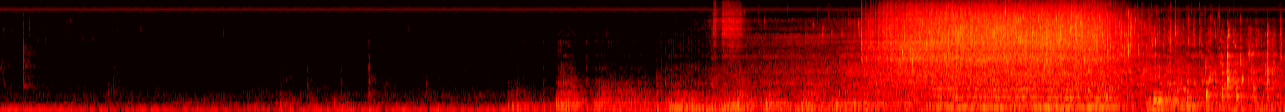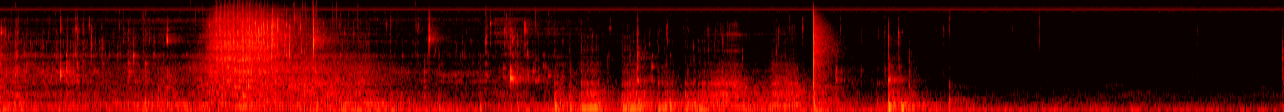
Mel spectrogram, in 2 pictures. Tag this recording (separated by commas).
Domestic sounds, Sink (filling or washing), faucet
